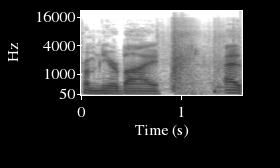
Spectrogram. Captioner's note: vent Crashing Noises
